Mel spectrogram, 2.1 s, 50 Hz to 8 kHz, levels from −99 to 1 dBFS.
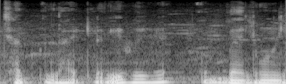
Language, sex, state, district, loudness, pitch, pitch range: Hindi, male, Uttar Pradesh, Lucknow, -15 LUFS, 110 Hz, 100-120 Hz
